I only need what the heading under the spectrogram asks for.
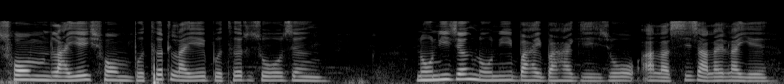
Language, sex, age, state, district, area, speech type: Bodo, female, 45-60, Assam, Kokrajhar, urban, spontaneous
